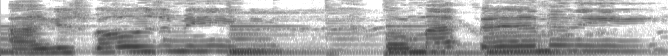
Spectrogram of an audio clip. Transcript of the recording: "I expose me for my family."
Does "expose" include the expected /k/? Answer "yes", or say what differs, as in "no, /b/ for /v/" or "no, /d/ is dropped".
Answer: no, /k/ is dropped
